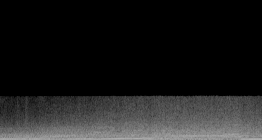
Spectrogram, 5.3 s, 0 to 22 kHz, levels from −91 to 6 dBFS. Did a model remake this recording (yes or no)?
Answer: yes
